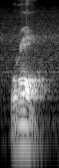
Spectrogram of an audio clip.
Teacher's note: The ra is pronounced slightly with a vibration of the tongue, but the vibration is not exaggerated. So it's not raw.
